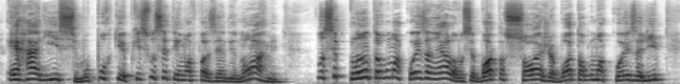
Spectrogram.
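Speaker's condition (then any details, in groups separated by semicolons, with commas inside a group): No condition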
